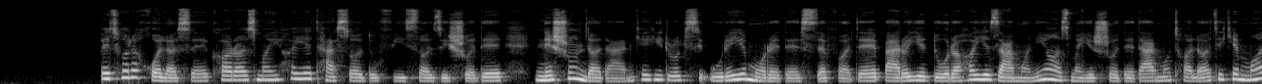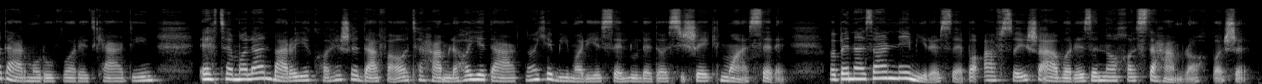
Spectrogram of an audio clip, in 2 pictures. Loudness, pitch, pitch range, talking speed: -19 LUFS, 175 Hz, 155-220 Hz, 120 wpm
